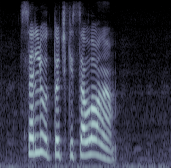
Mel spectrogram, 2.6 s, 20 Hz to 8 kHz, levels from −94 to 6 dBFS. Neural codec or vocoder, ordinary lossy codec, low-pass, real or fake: none; none; none; real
